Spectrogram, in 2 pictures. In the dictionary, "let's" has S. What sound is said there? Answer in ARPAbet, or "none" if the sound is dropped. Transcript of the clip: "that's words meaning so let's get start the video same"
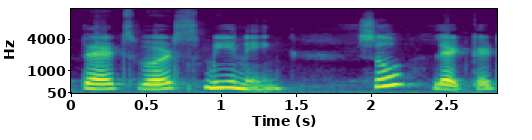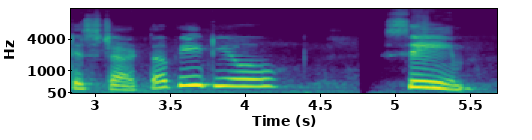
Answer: none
